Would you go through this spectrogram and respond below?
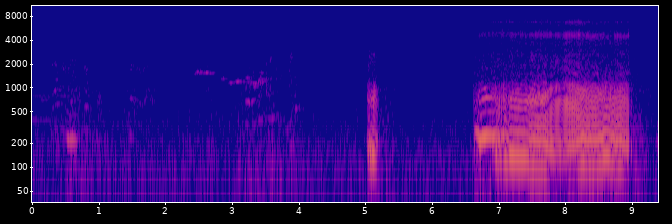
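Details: Tired male dog sleeping: quiet breathing and a brief snort, then a loud, rattling, wavering snore lasting about two seconds; snoring.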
